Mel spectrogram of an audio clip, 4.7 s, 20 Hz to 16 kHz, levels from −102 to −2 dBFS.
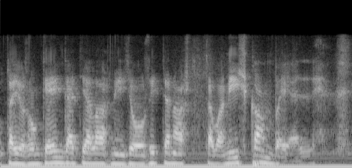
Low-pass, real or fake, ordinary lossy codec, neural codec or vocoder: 7.2 kHz; real; none; none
